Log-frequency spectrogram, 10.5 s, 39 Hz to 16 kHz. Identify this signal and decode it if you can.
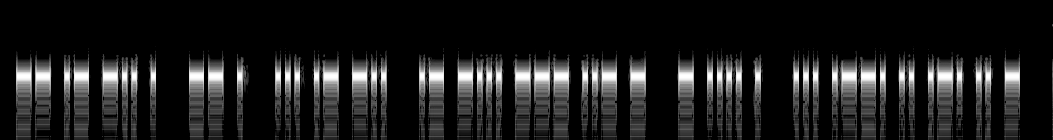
Morse code, heard as a keyed tone, about 25 wpm, 600 Hz. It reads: MADE ME SAD ABOUT THE SPIRIT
